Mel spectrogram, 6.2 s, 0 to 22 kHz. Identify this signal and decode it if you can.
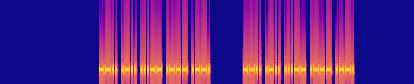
Morse code, heard as a keyed tone, about 52 wpm, 700 Hz. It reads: ZL3JP ZL3JP
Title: DXCC-100 Call Signs - 5 Characters - Repeated 2x - 50wpm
